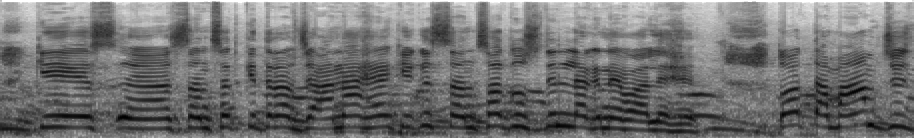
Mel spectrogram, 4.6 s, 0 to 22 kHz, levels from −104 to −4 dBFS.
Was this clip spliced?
no; 0 cuts

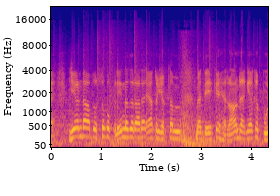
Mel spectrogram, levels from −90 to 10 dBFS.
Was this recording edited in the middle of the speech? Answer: yes; 1 cut; at 1.9 s

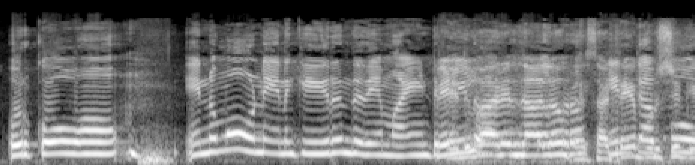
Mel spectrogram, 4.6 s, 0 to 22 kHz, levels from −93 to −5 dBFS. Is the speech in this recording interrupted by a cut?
yes; 2 cuts; at 2.9 s, 3.9 s

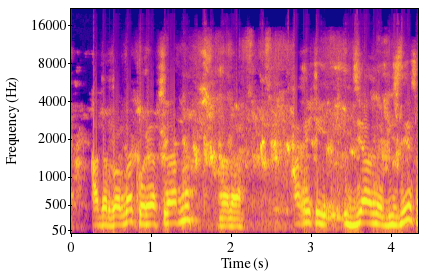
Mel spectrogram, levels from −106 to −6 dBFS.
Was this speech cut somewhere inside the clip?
no; 0 cuts

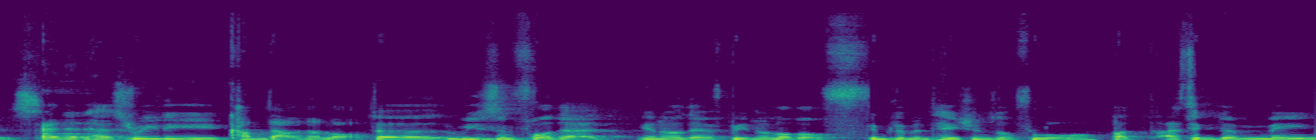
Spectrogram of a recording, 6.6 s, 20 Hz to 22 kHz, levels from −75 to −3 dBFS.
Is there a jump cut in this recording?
no; 0 cuts

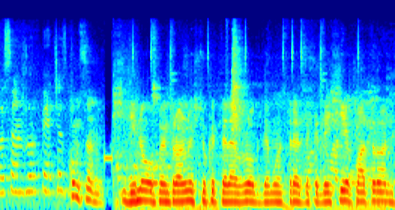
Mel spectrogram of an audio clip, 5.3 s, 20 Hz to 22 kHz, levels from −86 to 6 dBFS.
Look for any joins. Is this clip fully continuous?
no; 1 cut; at 1.4 s

